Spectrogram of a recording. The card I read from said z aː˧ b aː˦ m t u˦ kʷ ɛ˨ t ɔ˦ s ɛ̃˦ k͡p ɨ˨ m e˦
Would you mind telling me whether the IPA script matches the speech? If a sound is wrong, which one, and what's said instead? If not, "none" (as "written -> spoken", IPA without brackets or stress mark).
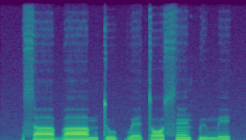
z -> s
